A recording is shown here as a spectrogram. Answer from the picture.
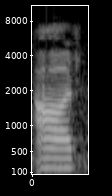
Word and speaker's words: hour: with a h but where h is silent. That means where there is no sound of h is pronounced, like an honor, an hour, an honest man.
